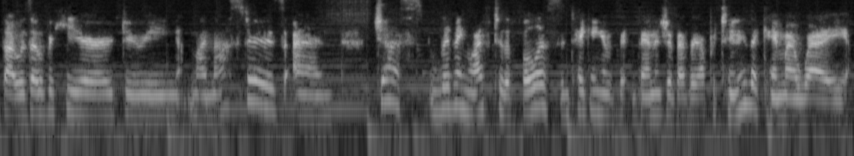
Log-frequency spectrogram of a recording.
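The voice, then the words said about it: American accent. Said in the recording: “As you can tell from my accent, I'm from the US.”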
